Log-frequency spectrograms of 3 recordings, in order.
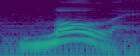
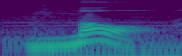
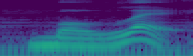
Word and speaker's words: mole: And it's not pronounced mole. It's two syllables. Say mole.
